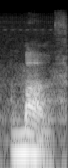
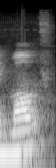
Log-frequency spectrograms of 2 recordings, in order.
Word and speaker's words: month: By the way, you pronounce month with an A, not with an O. Don't say month, please, because that's incorrect.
